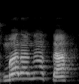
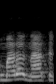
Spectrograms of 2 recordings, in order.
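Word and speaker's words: maranathá: aramaico dialeto de Jesus maranat como dizemos nós católicos ou Maranata como dizem nossos irmãos separados os evangélicos ou protestantes não importa a pronúncia o significado é o mesmo a parusia a segunda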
